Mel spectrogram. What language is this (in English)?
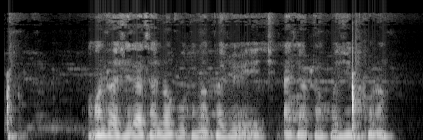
Chinese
